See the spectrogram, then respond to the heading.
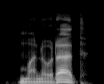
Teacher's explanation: मनः बोलते समय जो हवा गले से निकली वो तुरंत बाद आने वाले र से टकराई। र बोलते समय जीभ मुड़ती है, जिसके कारण हवा को बाहर निकलने के लिए होठों को गोल करना पड़ता है और वो हवा ओ की ध्वनि में बदल जाती है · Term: विसर्ग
